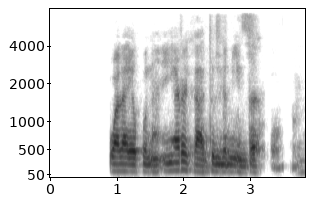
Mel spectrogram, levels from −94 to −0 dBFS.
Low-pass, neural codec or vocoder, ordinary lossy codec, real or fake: 7.2 kHz; codec, 16 kHz, 2 kbps, FreqCodec, larger model; MP3, 48 kbps; fake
